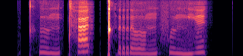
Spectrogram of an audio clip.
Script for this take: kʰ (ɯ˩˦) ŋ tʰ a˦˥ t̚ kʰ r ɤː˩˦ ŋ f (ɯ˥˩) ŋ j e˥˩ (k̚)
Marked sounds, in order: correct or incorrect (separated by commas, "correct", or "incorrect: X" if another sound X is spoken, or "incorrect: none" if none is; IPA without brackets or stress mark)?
correct, incorrect: ɯ˨˩, correct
